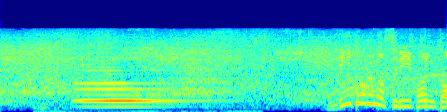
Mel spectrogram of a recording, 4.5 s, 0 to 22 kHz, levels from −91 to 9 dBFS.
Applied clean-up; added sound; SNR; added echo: none; Bowed string instrument; -2 dB; none.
